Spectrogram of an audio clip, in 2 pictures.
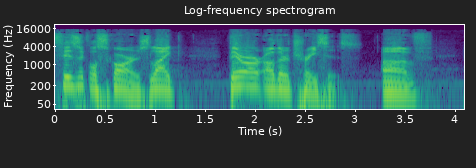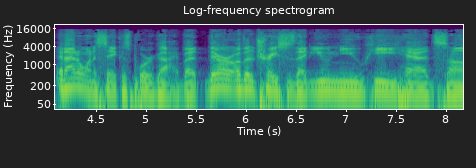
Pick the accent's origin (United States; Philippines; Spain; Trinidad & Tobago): Philippines; Central Luzon; I'm from Bulacan. Oh, I'm from Bukawi.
